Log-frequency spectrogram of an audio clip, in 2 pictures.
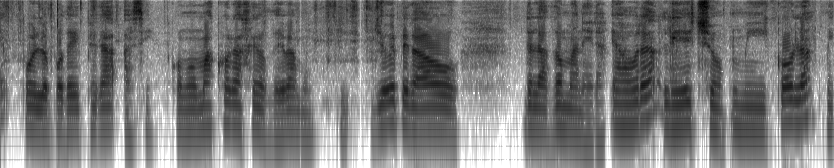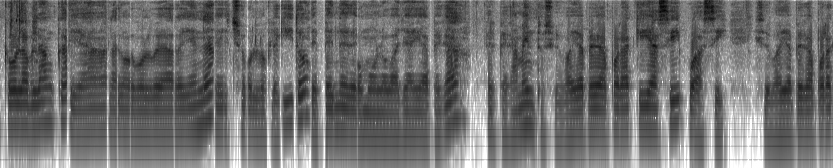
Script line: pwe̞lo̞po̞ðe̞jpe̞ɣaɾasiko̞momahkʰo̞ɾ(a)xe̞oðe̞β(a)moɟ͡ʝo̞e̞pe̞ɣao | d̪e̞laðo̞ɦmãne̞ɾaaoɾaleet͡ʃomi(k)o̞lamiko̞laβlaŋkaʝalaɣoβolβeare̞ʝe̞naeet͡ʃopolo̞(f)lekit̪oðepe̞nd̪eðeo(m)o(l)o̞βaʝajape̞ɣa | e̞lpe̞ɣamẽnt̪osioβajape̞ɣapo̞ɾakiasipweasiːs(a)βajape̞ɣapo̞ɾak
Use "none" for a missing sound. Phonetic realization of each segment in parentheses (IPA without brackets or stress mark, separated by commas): a, a, k, f, m, l, e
